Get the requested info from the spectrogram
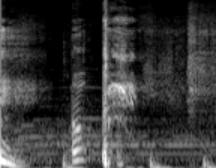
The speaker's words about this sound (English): Cough test. Okay.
